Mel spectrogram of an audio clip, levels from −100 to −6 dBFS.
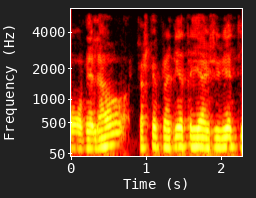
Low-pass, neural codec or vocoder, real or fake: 5.4 kHz; vocoder, 22.05 kHz, 80 mel bands, WaveNeXt; fake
